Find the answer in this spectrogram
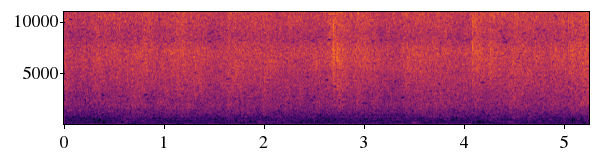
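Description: Chopped vegetables (carrot, bell peppers, onion) sizzling in oil in a wok on high flame as they are stir-fried with a silicone spatula; a steady hiss.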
